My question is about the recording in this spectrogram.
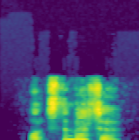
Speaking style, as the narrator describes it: said Philip sleepily

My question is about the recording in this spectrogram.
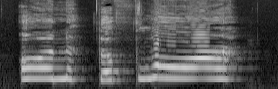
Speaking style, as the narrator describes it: Melissa shouted

